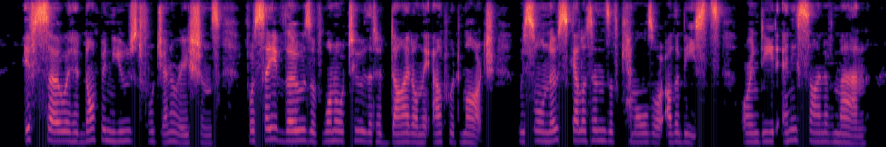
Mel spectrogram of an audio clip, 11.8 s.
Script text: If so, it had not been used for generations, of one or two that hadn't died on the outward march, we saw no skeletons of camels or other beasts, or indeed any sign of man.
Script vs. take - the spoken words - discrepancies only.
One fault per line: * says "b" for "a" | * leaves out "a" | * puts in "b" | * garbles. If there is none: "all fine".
* puts in "for save those"
* says "had" for "hadn't"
